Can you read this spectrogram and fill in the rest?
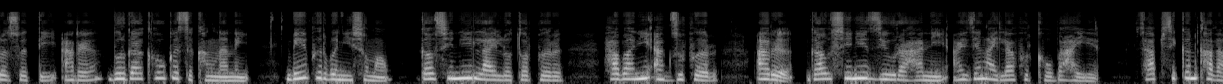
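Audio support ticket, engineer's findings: Speech, full length: grainy, rough texture on voiced sounds, noisy fill in the upper bands, nothing above about 12 kHz. Likely Opus compression in its CELT music mode, at a rate consistent with about 16 kbps. Band energies are kept, but with too few bits the fine detail is replaced by folded or noise-filled content, so tones go coarse. Super-wideband ceiling explains the 12 kHz cut-off.

1.15 s: small forward jump, just before "दुर्गाखौ गोसोखांनानै बे". Likely a dropped buffer (overrun) in capture. Hardware overwrote unread samples, and a few milliseconds are gone. The two sides are joined with no silence, hence the discontinuity.

5.27 s: same symptom right after "समाव गावसिनि लाइ". Likely dropped buffer (overrun), a few milliseconds lost, same splice mechanism.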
